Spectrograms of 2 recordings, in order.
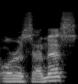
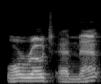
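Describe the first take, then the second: First: The words end with an s sound. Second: The words end with a t sound.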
